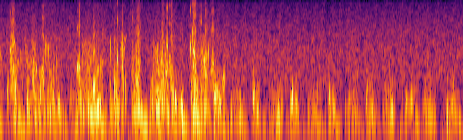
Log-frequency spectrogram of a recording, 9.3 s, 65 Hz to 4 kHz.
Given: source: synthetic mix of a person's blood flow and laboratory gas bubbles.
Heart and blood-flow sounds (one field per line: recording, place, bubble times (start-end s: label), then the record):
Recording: Doppler ultrasound of blood flow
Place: precordium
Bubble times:
0.00-0.05 s: bubbles
0.12-0.46 s: bubbles
0.49-1.18 s: bubbles
1.51-2.08 s: bubbles
2.17-2.57 s: bubbles
2.62-2.83 s: bubbles
3.00-3.50 s: bubbles
3.77-4.51 s: bubbles
From the record:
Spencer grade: 3 (all of the cardiac periods contain showers or single bubble signals, but not dominating or overriding the cardiac motion signals)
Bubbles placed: anywhere in the cardiac cycle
